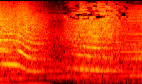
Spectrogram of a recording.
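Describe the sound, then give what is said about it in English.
A race car engine revs loudly, its pitch sliding downward and wavering, with a screech of tires as the car, using too many revs, spins off at Tower Bridge on a London street circuit. No voices. “If he uses too many revs through Buckingham Palace, he'll spin off the Tower Bridge, and that's exactly what's happened.”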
